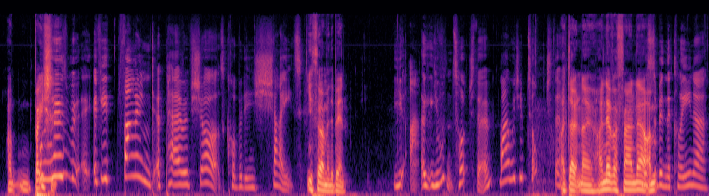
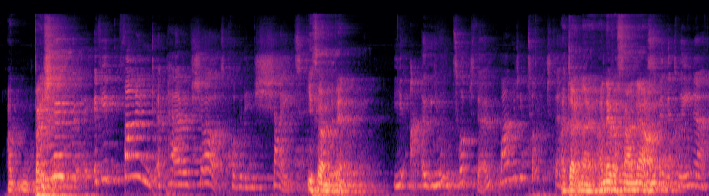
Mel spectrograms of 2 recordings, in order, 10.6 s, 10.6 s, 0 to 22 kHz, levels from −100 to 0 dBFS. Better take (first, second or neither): first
